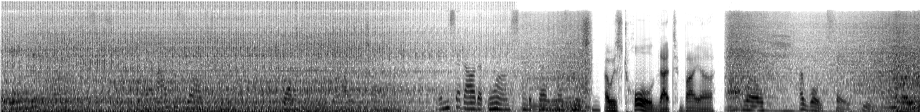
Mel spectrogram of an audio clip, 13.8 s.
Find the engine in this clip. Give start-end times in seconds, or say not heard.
0.0-8.9, 10.8-13.7.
